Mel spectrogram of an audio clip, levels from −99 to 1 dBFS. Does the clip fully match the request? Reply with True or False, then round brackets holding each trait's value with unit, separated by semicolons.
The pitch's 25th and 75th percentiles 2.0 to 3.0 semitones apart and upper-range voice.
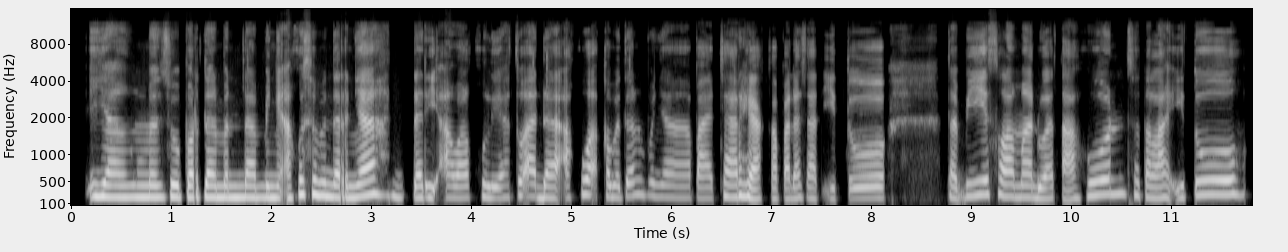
True (2.4 semitones; 215 Hz)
